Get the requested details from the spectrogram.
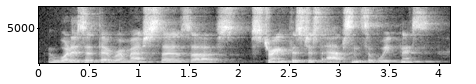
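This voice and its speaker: A man speaks at a medium pitch and a moderate pace, with audible echo from the room. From US Northeast, Philadelphia. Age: 40s. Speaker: chess podcaster and club player. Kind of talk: casual chat.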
